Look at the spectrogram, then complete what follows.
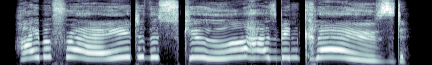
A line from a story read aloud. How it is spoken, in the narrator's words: shouted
